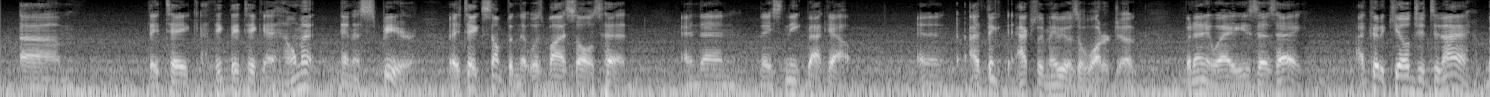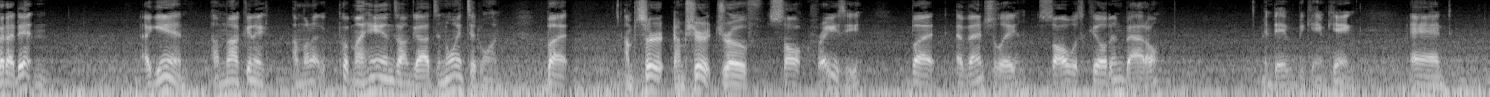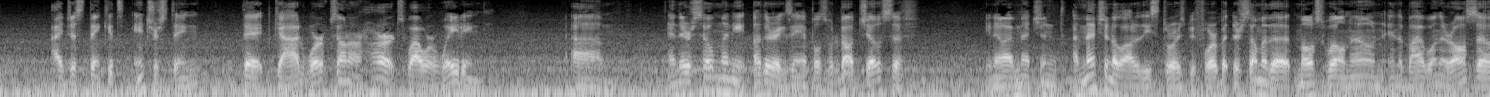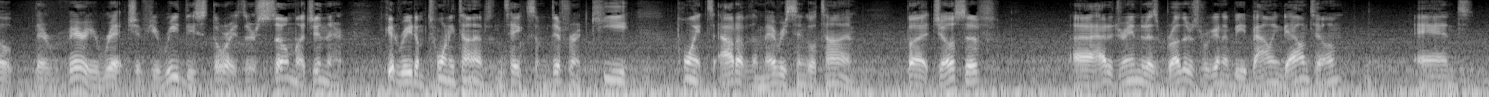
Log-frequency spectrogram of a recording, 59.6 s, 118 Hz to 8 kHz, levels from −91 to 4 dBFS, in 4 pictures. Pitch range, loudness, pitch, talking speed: 100-125 Hz, -18 LUFS, 115 Hz, 185 wpm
